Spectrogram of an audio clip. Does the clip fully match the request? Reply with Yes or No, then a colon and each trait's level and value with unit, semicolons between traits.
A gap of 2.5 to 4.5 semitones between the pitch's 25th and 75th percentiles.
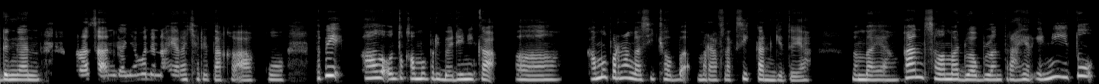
Yes: average, 2.9 semitones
